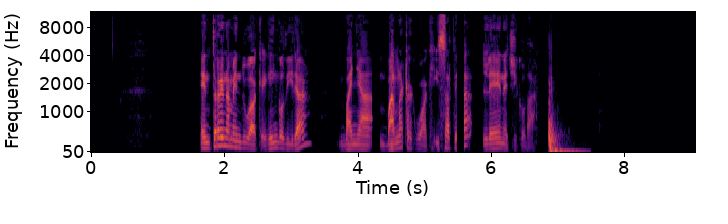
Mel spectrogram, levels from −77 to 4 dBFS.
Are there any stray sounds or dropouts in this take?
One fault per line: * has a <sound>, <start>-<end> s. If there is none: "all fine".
* has a dropout, 5.5-5.6 s
* has a thud, 6.9-7.5 s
